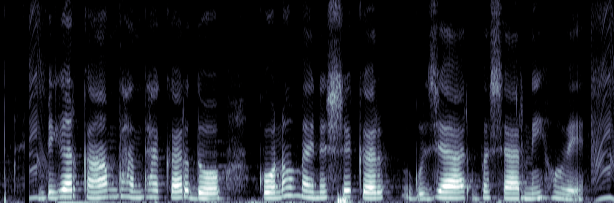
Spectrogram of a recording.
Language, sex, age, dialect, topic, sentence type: Chhattisgarhi, female, 25-30, Northern/Bhandar, agriculture, statement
